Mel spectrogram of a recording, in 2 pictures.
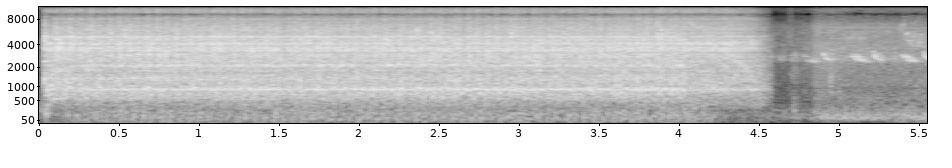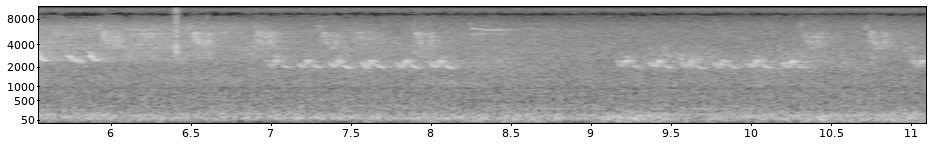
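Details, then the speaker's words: Generac 20kW whole-home generator after replacing the mixer assembly; the vacuum hose to the air mixer had not been fully pushed on and was reseated. Loud, fast, even cranking for about four seconds that stops without catching. It sounds like it's hitting hard; hard cranking, no start. "I'm going to check the oil because it sounds like it's hitting really hard and I don't understand that"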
